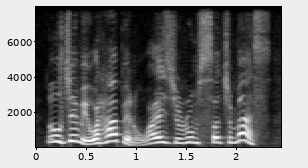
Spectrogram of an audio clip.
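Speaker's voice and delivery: high, kind mother voice; a mother gently asking her son; mother's voice. Retold or imitated. Mother asking little Jimmy about the mess, voiced high.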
